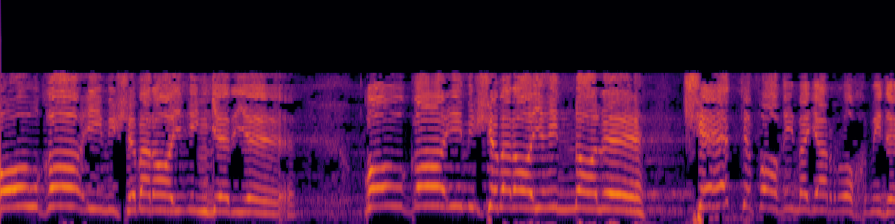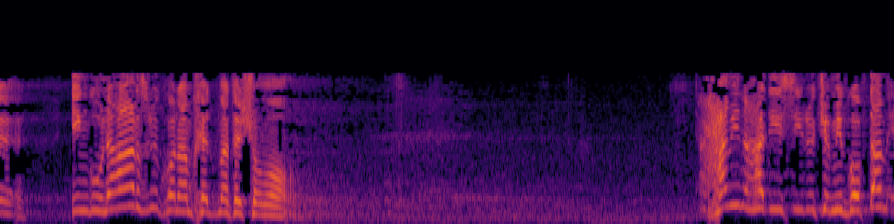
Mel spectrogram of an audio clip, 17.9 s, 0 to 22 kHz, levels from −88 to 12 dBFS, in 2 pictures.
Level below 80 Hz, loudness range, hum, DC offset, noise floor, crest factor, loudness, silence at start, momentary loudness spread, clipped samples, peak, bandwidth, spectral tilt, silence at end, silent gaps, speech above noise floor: -56 dBFS; 8 LU; none; under 0.1%; -56 dBFS; 20 dB; -23 LUFS; 0 s; 10 LU; under 0.1%; -6 dBFS; 6 kHz; -5.5 dB/octave; 0 s; none; 31 dB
